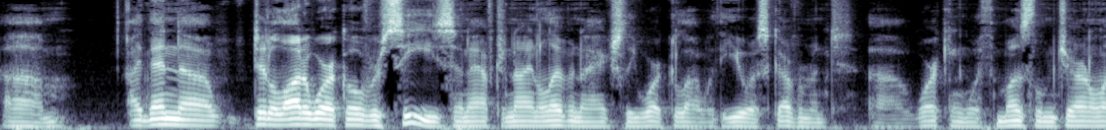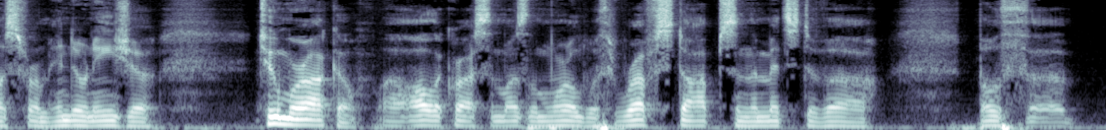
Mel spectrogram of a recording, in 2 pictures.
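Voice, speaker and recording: A man with a Boston accent, fairly low in pitch, at a fairly quick pace, with ordinary pitch variation, big swings in loudness, and a very clean recording with a silent background. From Boston, Massachusetts. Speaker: political reporter. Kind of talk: casual interview.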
